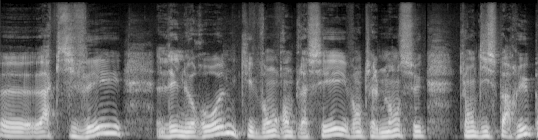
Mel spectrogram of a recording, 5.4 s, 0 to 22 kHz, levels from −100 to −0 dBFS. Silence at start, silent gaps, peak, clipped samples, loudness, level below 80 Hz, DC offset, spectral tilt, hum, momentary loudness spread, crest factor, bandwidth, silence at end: 0 s; none; -4 dBFS; under 0.1%; -19 LUFS; -62 dBFS; under 0.1%; -5.5 dB/octave; none; 7 LU; 14 dB; over 20 kHz; 0 s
